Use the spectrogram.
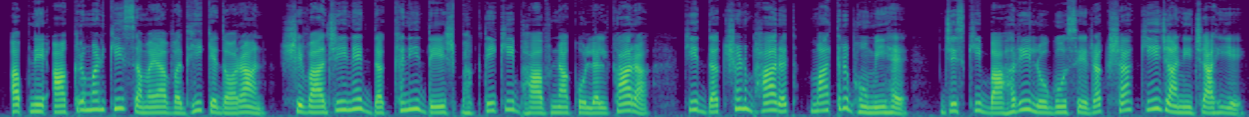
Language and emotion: Hindi, neutral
